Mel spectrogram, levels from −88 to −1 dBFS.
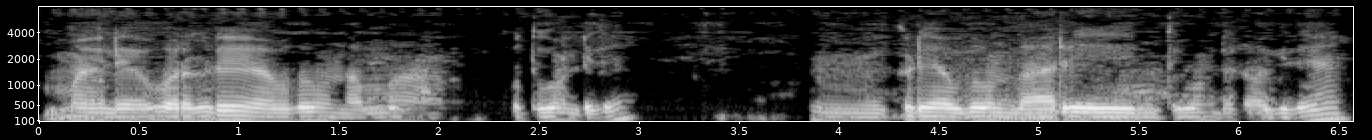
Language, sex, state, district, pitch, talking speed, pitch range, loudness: Kannada, male, Karnataka, Belgaum, 105 Hz, 110 wpm, 100-125 Hz, -16 LUFS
